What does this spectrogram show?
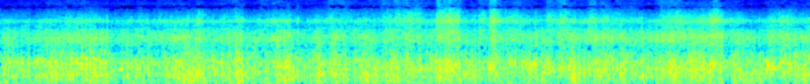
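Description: Rajya Rani Express passenger coach running through a station, heard from aboard: a steady rumble of wheels on the rails with a few sharper clicks about halfway through and near the end.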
